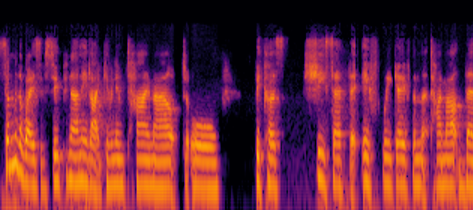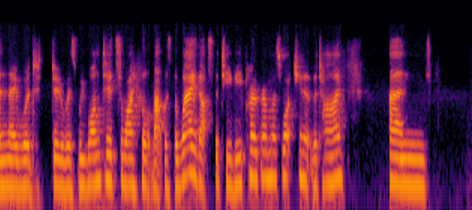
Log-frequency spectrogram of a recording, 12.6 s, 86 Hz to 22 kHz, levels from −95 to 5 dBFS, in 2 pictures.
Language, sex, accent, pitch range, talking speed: English, female, British, 165-205 Hz, 230 wpm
